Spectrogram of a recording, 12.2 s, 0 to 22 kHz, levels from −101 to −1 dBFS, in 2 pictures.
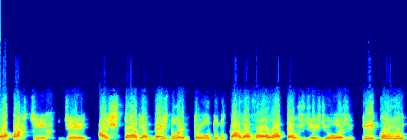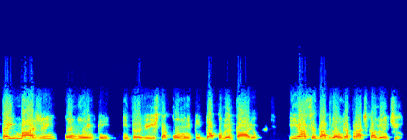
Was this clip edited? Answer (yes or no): yes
